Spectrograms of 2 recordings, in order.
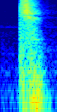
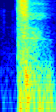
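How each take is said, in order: First: The t sound is said plainly, without extra force. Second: The t sound is punched out with sharp force. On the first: "a T sound is this" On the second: "but if I punch it, it's this"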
